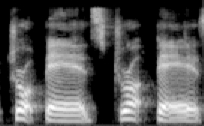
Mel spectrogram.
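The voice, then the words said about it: Flawless put-on Australian accent. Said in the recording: “That was a flawless saying? Aussie accent ... That was a flawless Aussie accent.”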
